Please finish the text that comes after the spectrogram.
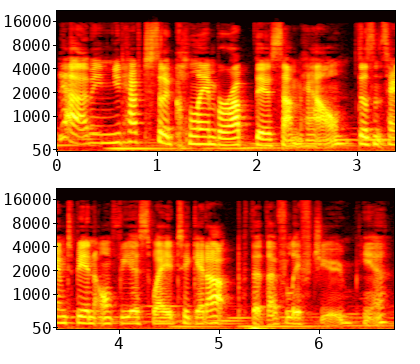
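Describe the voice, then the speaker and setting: A woman's voice: lowish voice, expressive, normal speed, vocal fry, sharp tone. A woman with a New Zealand accent improvising narration as game master of a tabletop game, conversational and descriptive. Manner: conversational, descriptive, hedging with kind of and sort of. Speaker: game master, podcast host. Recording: faint music behind the voice. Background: faint background music.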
